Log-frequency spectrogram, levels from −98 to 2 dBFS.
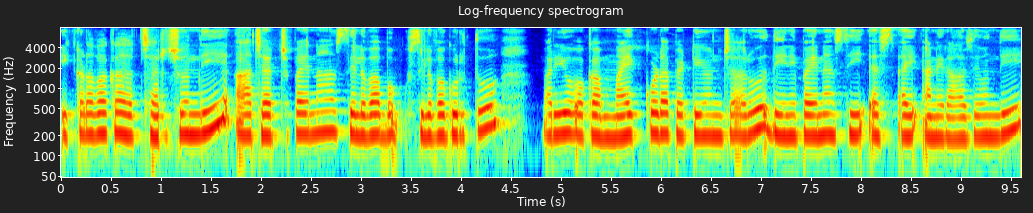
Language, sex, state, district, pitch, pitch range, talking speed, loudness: Telugu, female, Andhra Pradesh, Chittoor, 205 Hz, 200-215 Hz, 135 wpm, -15 LUFS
